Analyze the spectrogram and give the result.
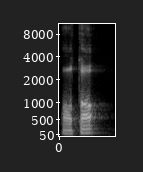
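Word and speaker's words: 音: Is accent on the last syllable by the way. Otto.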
